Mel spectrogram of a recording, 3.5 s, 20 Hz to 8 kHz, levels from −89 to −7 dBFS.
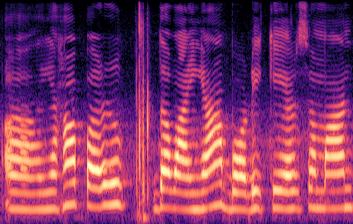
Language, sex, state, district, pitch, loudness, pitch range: Hindi, female, Haryana, Rohtak, 230 Hz, -13 LUFS, 225-250 Hz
